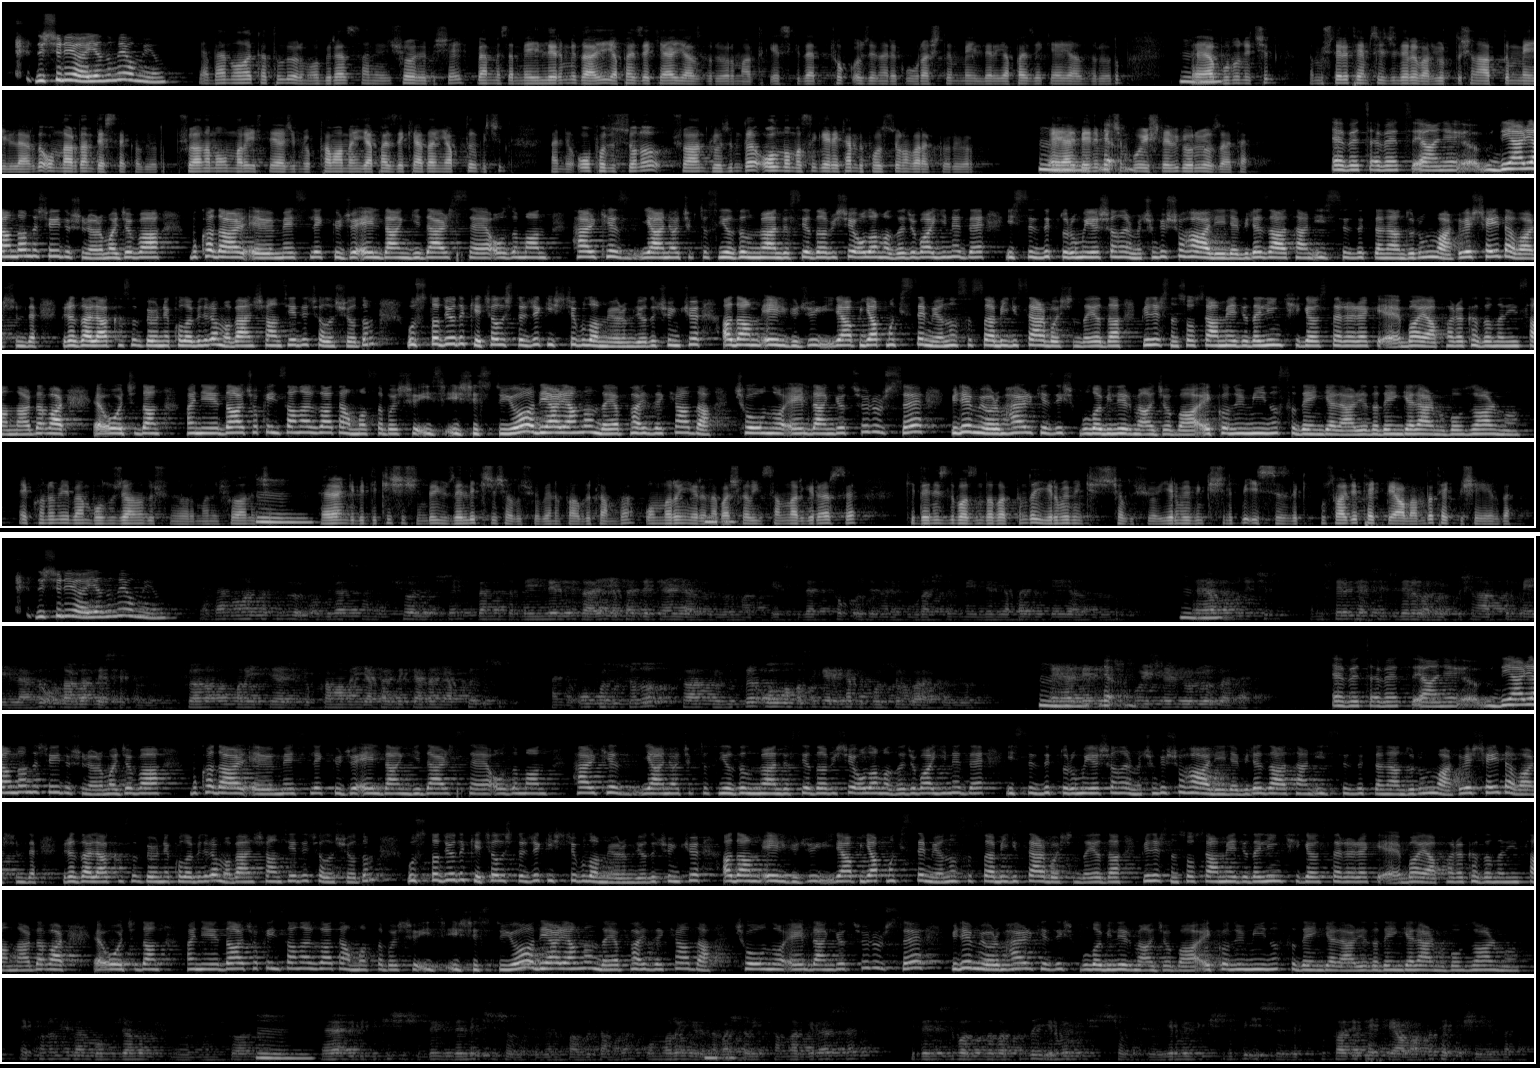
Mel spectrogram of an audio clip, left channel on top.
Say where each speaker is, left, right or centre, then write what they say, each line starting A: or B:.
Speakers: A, on the left; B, on the left.
A: Düşürüyor. Yanılıyor muyum?
B: Ya ben ona katılıyorum. O biraz hani şöyle bir şey. Ben mesela maillerimi dahi yapay zekaya yazdırıyorum artık. Eskiden çok özenerek uğraştığım mailleri yapay zekaya yazdırıyordum.
A: Hı hı.
B: Veya bunun için müşteri temsilcileri var. Yurt dışına attığım maillerde onlardan destek alıyordum. Şu an ama onlara ihtiyacım yok. Tamamen yapay zekadan yaptığım için hani o pozisyonu şu an gözümde olmaması gereken bir pozisyon olarak görüyorum.
A: Hı
B: AI
A: hı.
B: benim
A: Ya,
B: için bu işlevi görüyor zaten.
A: evet evet yani e, diğer yandan da şeyi düşünüyorum acaba bu kadar e, meslek gücü elden giderse o zaman herkes yani açıkçası yazılım mühendisi ya da bir şey olamaz acaba yine de işsizlik durumu yaşanır mı? Çünkü şu haliyle bile zaten işsizlik denen durum var ve şey de var şimdi biraz alakasız bir örnek olabilir ama ben şantiyede çalışıyordum. Usta diyordu ki çalıştıracak işçi bulamıyorum diyordu. Çünkü adam el gücü yap, yapmak istemiyor. Nasılsa bilgisayar başında ya da bilirsin sosyal medyada link göstererek e, bayağı para kazanan insanlar da var. E, o açıdan hani daha çok insanlar zaten masa başı iş, iş istiyor. Diğer yandan da yapay zeka da çoğunu elden götürürse bilemiyorum herkes iş bulabilir mi acaba? Ekonomiyi nasıl dengeler ya da dengeler mi bozar mı?
B: Ekonomiyi ben bozacağını düşünüyorum. Hani şu an için
A: Hmm.
B: herhangi bir dikiş işinde 150 kişi çalışıyor benim fabrikamda. Onların yerine
A: Hı hı.
B: başka bir insanlar girerse ki Denizli bazında baktığımda 20 bin kişi çalışıyor. 20 bin kişilik bir işsizlik. Bu sadece tek bir alanda, tek bir şehirde.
